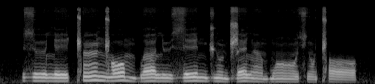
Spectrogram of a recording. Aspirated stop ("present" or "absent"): absent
